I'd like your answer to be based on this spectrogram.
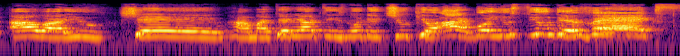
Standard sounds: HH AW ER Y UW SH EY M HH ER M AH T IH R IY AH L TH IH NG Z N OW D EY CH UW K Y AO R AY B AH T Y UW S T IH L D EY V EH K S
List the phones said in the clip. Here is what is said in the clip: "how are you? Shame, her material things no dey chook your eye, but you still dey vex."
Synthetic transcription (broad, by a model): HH AW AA Y UW SH EY M HH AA M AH T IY R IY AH L T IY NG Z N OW D EY CH UW K Y AO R AY B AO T Y UW S T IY L D EY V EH K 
